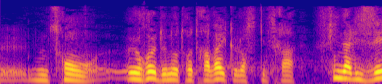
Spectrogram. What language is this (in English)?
French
